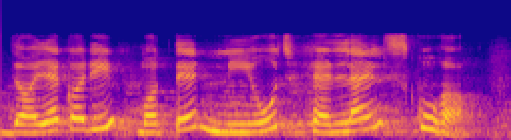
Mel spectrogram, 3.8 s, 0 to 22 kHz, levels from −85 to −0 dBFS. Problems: constant background noise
